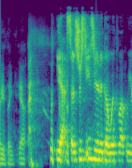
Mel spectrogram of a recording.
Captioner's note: laughing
